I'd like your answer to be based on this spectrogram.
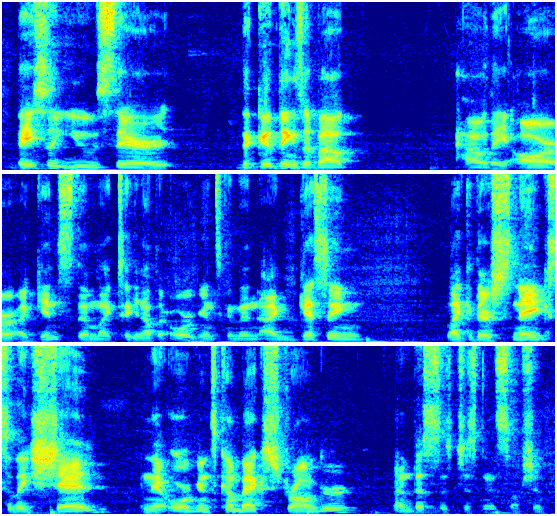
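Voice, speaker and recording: A man's voice: lowish voice, moderate pace, fairly bright tone. A young man chatting casually on a noisy livestream call, rambling as he thinks aloud. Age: young adult. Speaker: actor and reader on a group livestream. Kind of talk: casual chat.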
